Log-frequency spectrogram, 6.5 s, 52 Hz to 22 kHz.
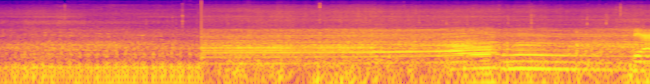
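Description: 2022 Yamaha MT-10 SP motorcycle engine revving in rain mode during a thunderstorm, a loud close roar that climbs and swells in pitch over steady road and wind noise, with no voices.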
